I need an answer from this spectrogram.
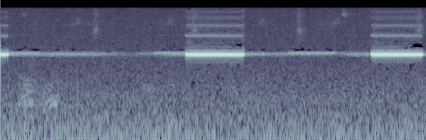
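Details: Summer night cricket giving a continuous high-pitched trill, with two loud, ringing half-second bursts standing out above the soft steady tone and a faint low rumble.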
